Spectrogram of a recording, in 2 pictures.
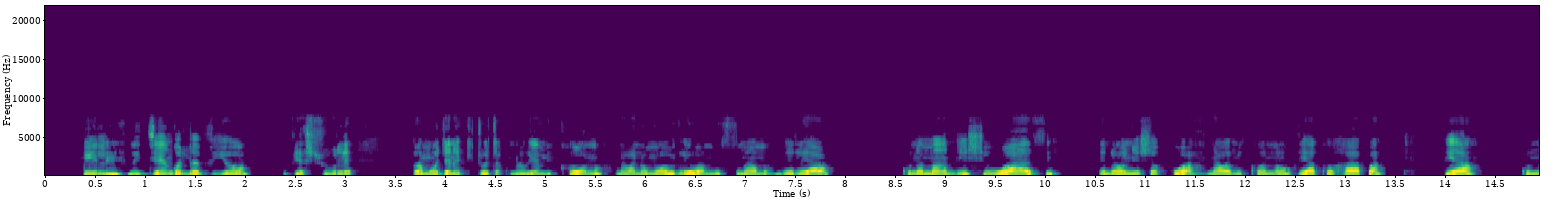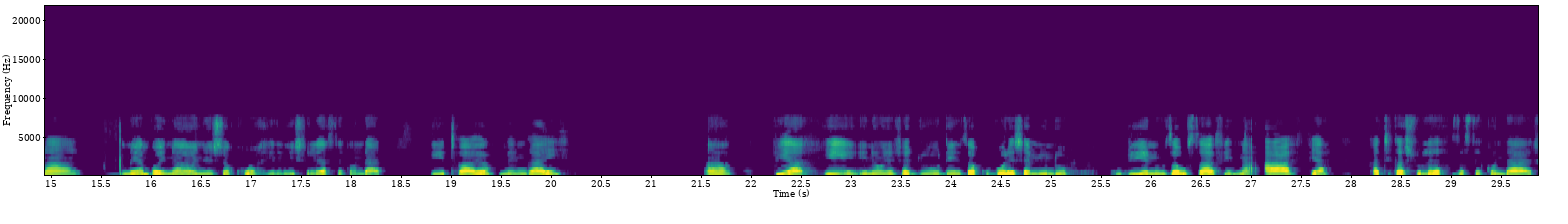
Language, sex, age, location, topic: Swahili, female, 18-24, Kisumu, health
